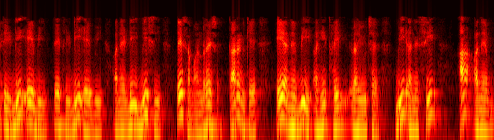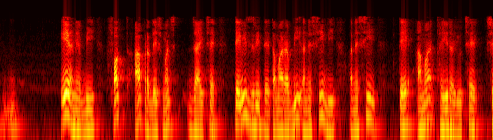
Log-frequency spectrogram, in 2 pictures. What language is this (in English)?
Gujarati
